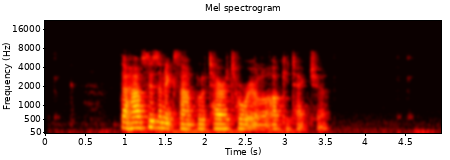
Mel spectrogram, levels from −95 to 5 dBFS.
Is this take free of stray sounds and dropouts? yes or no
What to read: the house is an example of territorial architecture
yes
